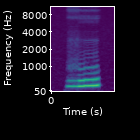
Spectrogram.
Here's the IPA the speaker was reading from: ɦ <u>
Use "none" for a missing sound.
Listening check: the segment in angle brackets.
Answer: u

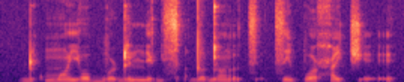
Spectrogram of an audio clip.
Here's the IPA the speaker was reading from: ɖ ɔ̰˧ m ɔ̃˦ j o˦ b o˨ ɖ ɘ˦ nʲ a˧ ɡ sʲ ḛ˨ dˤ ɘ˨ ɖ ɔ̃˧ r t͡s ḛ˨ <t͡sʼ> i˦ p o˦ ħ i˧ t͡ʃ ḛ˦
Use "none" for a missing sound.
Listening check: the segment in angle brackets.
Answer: t͡s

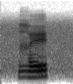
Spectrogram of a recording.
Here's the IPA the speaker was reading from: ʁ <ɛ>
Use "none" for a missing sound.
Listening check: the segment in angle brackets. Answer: ɛ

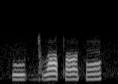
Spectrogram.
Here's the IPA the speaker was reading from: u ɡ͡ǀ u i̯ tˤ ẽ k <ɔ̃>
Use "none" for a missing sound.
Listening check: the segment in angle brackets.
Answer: õ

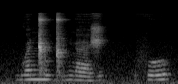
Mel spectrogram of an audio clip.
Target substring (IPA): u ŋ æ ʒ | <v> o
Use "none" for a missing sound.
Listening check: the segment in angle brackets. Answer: f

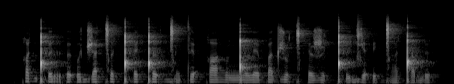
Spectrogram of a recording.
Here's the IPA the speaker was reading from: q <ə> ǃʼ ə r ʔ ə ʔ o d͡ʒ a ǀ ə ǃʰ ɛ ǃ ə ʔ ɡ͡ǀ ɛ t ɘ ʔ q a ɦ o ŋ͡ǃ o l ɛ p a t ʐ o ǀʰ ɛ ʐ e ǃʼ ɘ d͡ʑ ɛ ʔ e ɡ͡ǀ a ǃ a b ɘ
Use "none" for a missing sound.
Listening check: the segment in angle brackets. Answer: ə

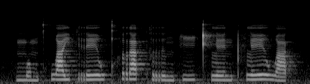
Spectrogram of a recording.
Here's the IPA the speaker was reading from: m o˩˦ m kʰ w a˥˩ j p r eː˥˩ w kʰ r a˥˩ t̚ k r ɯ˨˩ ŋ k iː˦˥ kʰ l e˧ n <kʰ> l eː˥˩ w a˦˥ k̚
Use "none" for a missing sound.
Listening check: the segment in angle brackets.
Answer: pʰ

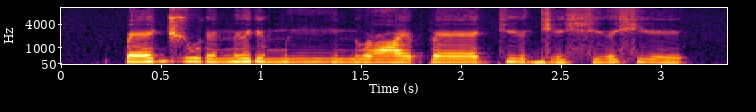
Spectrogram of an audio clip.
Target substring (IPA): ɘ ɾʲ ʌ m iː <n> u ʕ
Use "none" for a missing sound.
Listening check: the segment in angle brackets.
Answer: n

